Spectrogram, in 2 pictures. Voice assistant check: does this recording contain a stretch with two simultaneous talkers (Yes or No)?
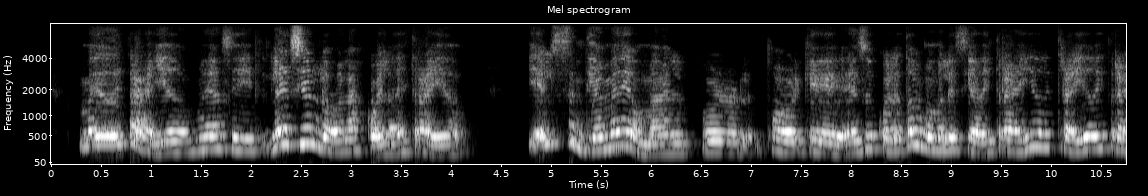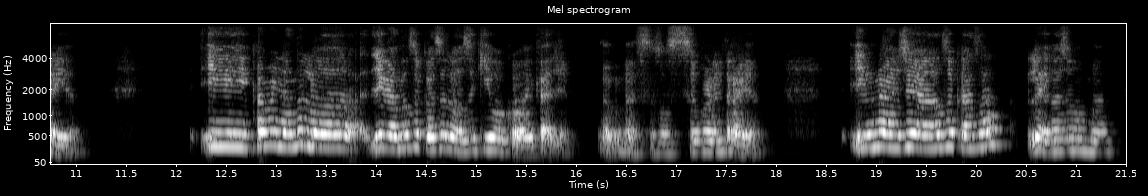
No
